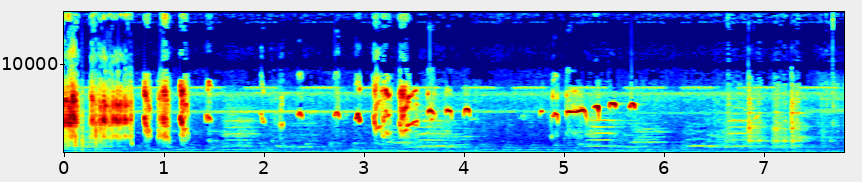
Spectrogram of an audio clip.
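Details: Caged canary, said to be singing energetically on first seeing a camera: harsh buzzy bursts open, then high whistled notes and quick rattling trills in short spurts with brief pauses, a final burst of buzzy notes near the end.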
